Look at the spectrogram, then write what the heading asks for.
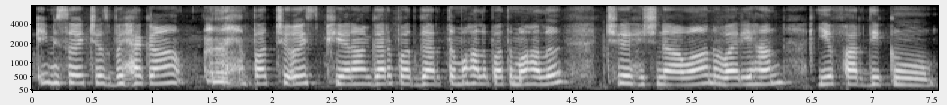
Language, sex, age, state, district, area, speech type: Kashmiri, female, 45-60, Jammu and Kashmir, Srinagar, urban, spontaneous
